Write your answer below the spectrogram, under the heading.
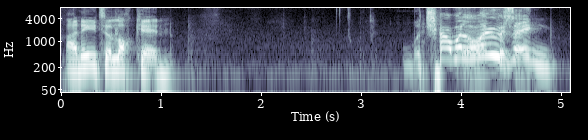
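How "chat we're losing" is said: high, drawn-out wail to the chat; alarmed cry. Real, not acted. Streamer tells chat the match is slipping, alarmed. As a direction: cry out in dismay, stretching it high.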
